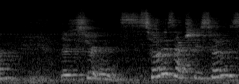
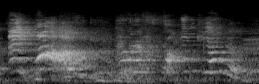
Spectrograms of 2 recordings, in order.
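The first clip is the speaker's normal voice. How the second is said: much higher, much louder, yelling through laughter; furious laughing shout; 10 dB louder, slower than usual. Retold or imitated. Retelling the award-show brawl, laughing furious yell. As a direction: scream it, half laughing at yourself. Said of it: "I'm like".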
